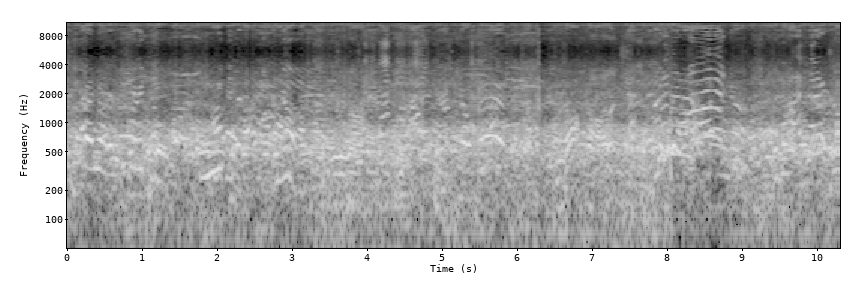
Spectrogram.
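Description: A crowd of spectators chatters steadily nearby, heard outdoors.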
